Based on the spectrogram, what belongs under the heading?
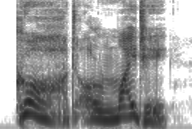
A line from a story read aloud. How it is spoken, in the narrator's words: he cried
